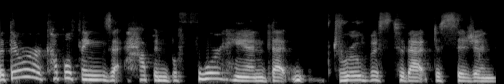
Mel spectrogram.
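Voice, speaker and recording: A woman's medium-pitched, dark, mellow voice with an American accent, lively intonation, very even loudness and a moderate pace. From Texas. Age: 30s. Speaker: author and full-time RV traveler. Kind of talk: interview.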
